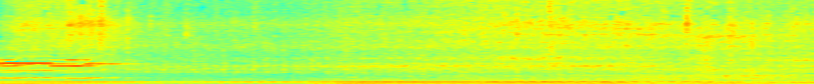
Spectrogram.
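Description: Level-crossing yodel alarm, two tones warbling back and forth, cuts off about half a second in as the barriers rise. Car engines then pick up as the queued traffic pulls away across the crossing, over a steady hum.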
